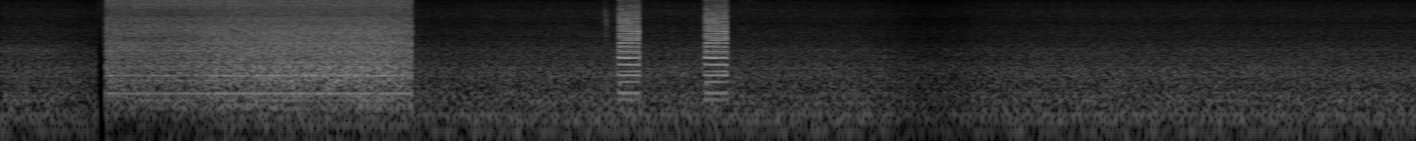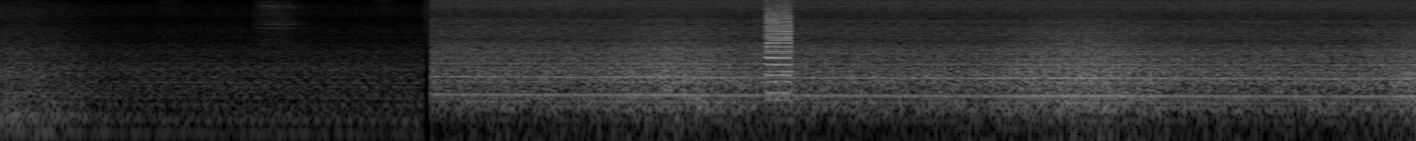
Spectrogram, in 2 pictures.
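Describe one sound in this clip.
A bus engine hums steadily, growing louder at times.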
